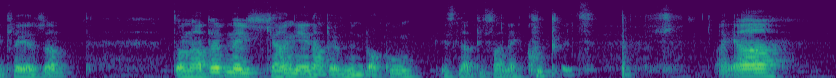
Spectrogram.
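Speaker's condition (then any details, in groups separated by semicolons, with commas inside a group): Cerebral palsy; uses wheelchair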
